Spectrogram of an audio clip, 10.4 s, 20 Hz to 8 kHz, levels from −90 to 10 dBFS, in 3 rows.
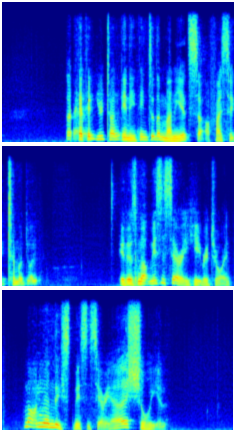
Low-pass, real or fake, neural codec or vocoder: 7.2 kHz; fake; codec, 16 kHz, 0.5 kbps, X-Codec, HuBERT features, trained on general audio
